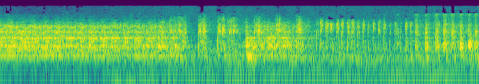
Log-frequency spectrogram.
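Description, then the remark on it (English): A flooded car engine with too much gas cranks with a grinding, uneven whir, stutters briefly, then catches and settles into a loud, rapid, pulsing chug. No one speaks. “The motor is flooded. It's got too much gas.”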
